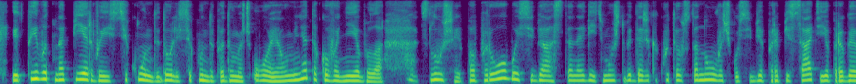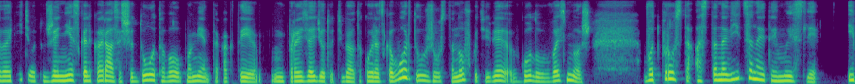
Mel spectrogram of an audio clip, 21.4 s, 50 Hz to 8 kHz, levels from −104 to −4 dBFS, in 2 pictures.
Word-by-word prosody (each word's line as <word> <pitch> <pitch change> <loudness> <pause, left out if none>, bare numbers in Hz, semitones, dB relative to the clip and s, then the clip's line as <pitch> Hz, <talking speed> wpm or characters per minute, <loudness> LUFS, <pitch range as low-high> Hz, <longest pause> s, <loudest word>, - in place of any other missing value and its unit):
и 185 - +4
ты 230 +7 +5
вот 230 -2 +2
на 200 +1 +3
1 200 -6 +2
секунды, 170 -1 0
доли 180 -1 +1
секунды 170 0 -2
подумаешь: 165 -1 -1
"Ой, 175 -4 +2
а 155 - +1
у 165 - +1
меня 200 +9 +3
такого 190 -7 -2
не 165 +1 +3
было". 145 -3 -2 0.5
Слушай, 195 -8 -2
попробуй 210 - +1
себя 185 -4 -2
остановить, 175 +1 -4
может 180 0 -3
быть, 185 -2 -3
даже 180 0 -2
какую-то 190 0 -9
установочку 185 -4 -1
себе 155 +3 -5
прописать, 175 +3 -2
её 170 +1 +1
проговорить 170 +4 0
вот 155 -1 -4
уже 165 +3 +2
несколько 170 -1 +3
раз. 160 -4 +1
Ещё 145 +1 -2
до 185 +7 +3
того 155 -3 -1
момента, 155 +1 -1
как 135 0 -10
ты 145 -3 +1 0.2
м, 150 - -1
произойдёт 155 0 +1
у - - -7
тебя 145 -1 -2
такой 155 +3 -1
разговор, 155 - +3
ты 175 - -5
уже 170 -3 -1
установку 150 +5 -2
тебе 165 +4 0
в 135 - -11
голову 145 -3 -1
возьмёшь. 170 -3 0 0.7
Вот 195 +3 +1
просто 230 -1 +2
остановиться 195 - +2
на 225 -3 +6
этой 170 -4 -1
мысли 160 -6 -1 0.3
и 195 - +3
170 Hz, 165 wpm, -22 LUFS, 155-190 Hz, 0.7 s, на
